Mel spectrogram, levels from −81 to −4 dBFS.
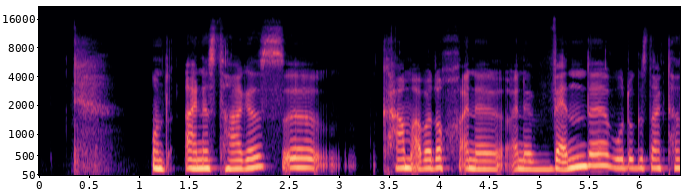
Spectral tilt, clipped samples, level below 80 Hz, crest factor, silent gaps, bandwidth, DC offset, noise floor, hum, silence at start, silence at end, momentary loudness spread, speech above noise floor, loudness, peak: -6 dB/octave; under 0.1%; -62 dBFS; 16 dB; none; 13.5 kHz; under 0.1%; -53 dBFS; none; 0.35 s; 0 s; 17 LU; 34 dB; -20 LUFS; -4 dBFS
